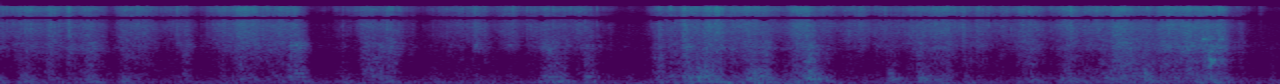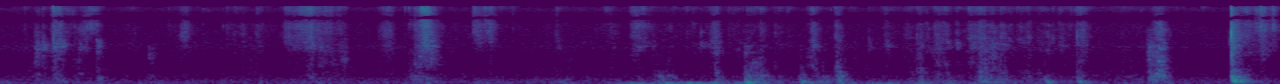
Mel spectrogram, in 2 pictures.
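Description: Faint rustling and crinkling of mesh ribbon being handled and arranged by hand, fading about halfway through. A few soft taps and clicks follow.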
